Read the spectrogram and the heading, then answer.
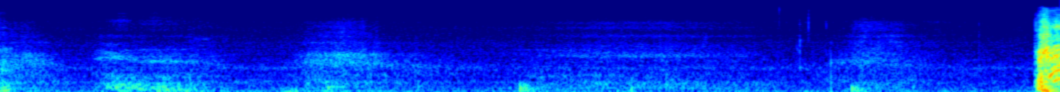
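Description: Heavy, breathy inhales and exhales right up against the microphone, about four slow cycles with a snorting, gasping quality, ending in a sudden loud burst.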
